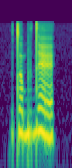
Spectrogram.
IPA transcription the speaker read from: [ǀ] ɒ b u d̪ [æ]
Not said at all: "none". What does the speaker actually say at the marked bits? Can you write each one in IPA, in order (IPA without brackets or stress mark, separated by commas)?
t, æ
